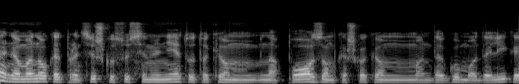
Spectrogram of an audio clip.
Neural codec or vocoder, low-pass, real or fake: none; 7.2 kHz; real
